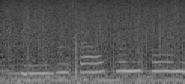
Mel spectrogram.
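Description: Slow film background-score melody: long held notes that step to a new pitch every half second or so, over a low steady hum.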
